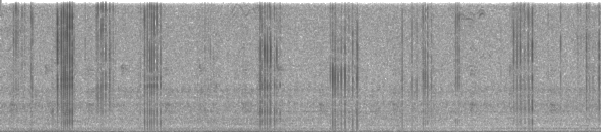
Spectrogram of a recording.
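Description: A small, solid green aventurine stone pagoda tower, a tiered Wenchang feng shui figurine, is held in the fingers of both hands while fingertips and nails tap and scratch its ridged tiers. Short, bright, crackly scratching bursts come through repeatedly over a steady low rumble that stays at an even level throughout.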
